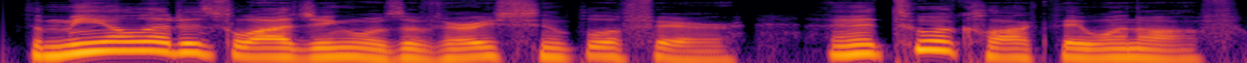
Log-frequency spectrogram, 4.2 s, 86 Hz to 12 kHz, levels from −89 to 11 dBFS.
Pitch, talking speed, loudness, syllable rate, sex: 155 Hz, 245 wpm, -17 LUFS, 6.0 syllables/s, male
